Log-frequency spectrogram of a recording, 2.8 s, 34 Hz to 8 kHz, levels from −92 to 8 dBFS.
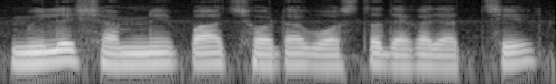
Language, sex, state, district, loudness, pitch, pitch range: Bengali, male, West Bengal, Cooch Behar, -15 LUFS, 130 Hz, 120-135 Hz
